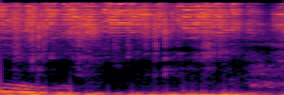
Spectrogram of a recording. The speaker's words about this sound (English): I've got some keys.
